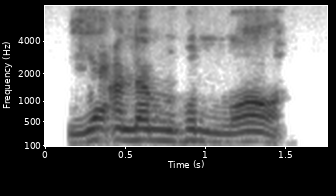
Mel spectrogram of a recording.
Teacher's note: Apabila ada lafzul jalalah, sebelumnya ada huruf berbaris dhamma, maka dia hukum bacanya tafkhim, yang tebal ya.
